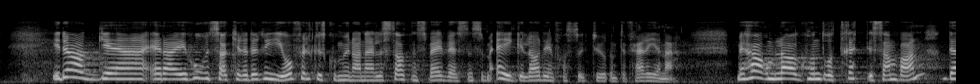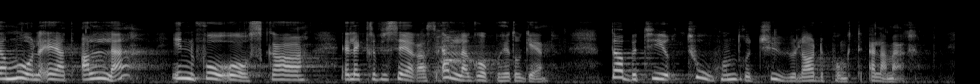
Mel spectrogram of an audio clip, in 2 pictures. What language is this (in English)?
Norwegian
